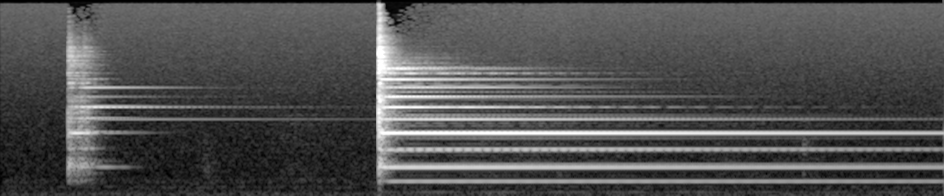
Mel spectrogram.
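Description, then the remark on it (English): A Tibetan singing bowl, used as a mindfulness bell, is struck twice: first a light tap that fades quickly, then a firmer strike that rings out with a rich, sustained shimmering tone, slowly decaying with no voices. “We also have the Tibetan singing bowl, the mindfulness bell, and it is an invitation to enjoy this moment, to enjoy the sound of the bell in this present moment.”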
